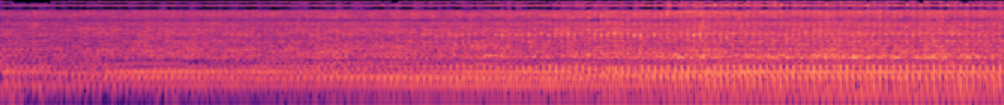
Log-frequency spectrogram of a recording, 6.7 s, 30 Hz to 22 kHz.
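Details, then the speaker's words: Grandfather's 1978 3hp Briggs and Stratton compressor after pulley repair and tune-up, pumping the tank up to 20 psi: even, fast single-cylinder chug with steady pump thumping as load builds slowly, no misses; normal running under load. "up to 20 pounds pressure already"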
